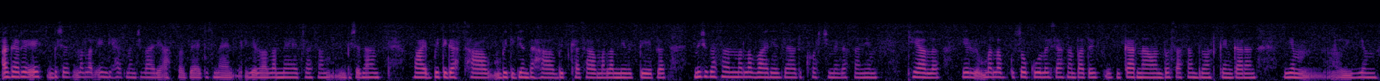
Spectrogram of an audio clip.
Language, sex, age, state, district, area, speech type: Kashmiri, female, 30-45, Jammu and Kashmir, Shopian, urban, spontaneous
